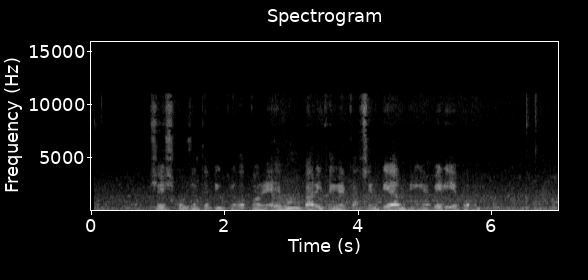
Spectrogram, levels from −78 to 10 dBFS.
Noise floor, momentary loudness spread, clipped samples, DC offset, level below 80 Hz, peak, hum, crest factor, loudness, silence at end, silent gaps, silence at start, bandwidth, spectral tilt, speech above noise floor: -47 dBFS; 23 LU; under 0.1%; under 0.1%; -56 dBFS; -4 dBFS; none; 22 dB; -26 LUFS; 0 s; none; 0.05 s; 11.5 kHz; -6.5 dB/octave; 21 dB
